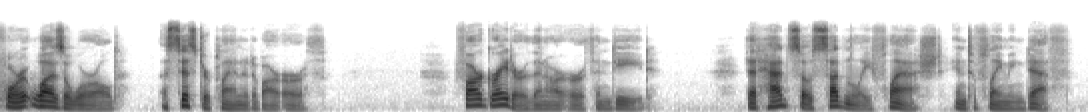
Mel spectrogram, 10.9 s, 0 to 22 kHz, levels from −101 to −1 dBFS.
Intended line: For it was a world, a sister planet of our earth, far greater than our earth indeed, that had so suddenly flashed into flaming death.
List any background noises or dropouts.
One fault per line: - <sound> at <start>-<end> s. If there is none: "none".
none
